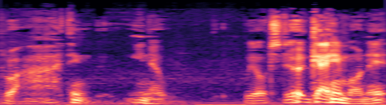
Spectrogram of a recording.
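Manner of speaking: ordinary talk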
